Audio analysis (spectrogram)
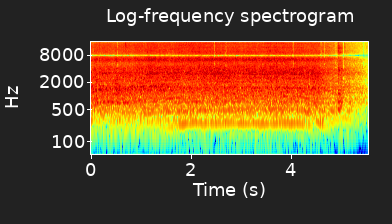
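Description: A blender mixes a thick green smoothie of avocado, apple and water, a loud steady motor whine running for about five seconds before spinning down with a brief clunk.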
